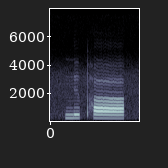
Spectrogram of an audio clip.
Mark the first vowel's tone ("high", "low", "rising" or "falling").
high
